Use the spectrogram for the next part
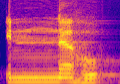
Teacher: এখানে নুনের মধ্যে আমাদের ওয়াজিব গুণ আছে, যেহেতু তাজদিদ আছে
